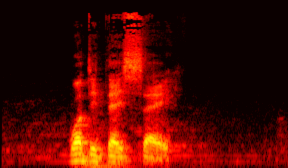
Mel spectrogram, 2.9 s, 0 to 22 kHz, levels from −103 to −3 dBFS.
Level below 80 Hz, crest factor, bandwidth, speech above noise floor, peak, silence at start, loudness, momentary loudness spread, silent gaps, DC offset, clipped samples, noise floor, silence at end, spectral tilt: -64 dBFS; 18 dB; 16.5 kHz; 42 dB; -20 dBFS; 0.7 s; -36 LUFS; 5 LU; none; under 0.1%; under 0.1%; -77 dBFS; 1.15 s; -5 dB/octave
